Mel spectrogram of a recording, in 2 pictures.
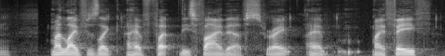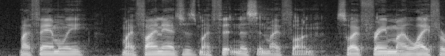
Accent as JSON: {"language": "English", "town": "Liberty Center", "region": "Ohio", "country": "United States", "tie": "born or raised there", "said": "I grew up in Liberty Center, small farming community, about 3,000 people."}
